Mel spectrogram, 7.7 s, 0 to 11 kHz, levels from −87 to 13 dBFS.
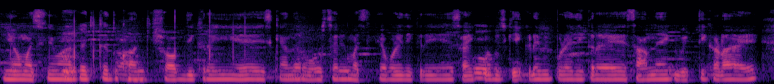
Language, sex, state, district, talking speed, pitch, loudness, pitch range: Hindi, male, Bihar, Jahanabad, 265 wpm, 130 Hz, -35 LUFS, 125-135 Hz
